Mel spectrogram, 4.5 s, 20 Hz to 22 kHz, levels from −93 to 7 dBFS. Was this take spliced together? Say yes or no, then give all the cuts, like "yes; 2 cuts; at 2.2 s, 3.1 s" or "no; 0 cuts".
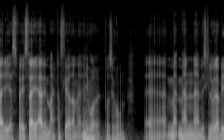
yes; 1 cut; at 2.1 s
